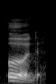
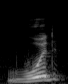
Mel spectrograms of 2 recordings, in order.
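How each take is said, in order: First: The word begins directly with the vowel sound. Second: The word begins with a lip-rounded w sound. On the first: The speaker calls it wrong. "the second one is wrong" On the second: The speaker calls it right. "the first one is right"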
